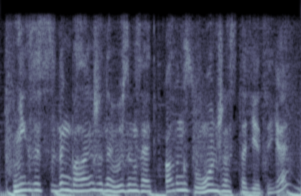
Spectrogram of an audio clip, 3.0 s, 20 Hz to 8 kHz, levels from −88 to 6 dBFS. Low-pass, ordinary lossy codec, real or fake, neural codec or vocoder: 7.2 kHz; none; real; none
